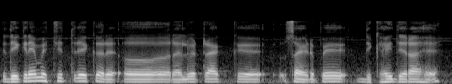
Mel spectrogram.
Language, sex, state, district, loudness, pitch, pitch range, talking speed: Hindi, male, Telangana, Hyderabad, -16 LUFS, 125 Hz, 115-135 Hz, 170 wpm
